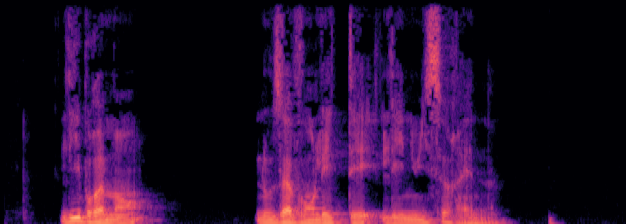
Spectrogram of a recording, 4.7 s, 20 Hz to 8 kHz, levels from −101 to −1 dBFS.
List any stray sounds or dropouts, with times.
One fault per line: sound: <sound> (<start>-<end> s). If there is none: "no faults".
no faults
